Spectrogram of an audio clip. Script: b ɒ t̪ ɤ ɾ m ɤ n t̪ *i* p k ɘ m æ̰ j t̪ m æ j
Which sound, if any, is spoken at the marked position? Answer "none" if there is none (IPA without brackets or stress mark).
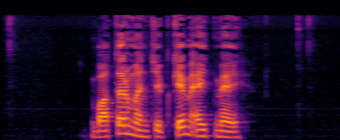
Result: i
